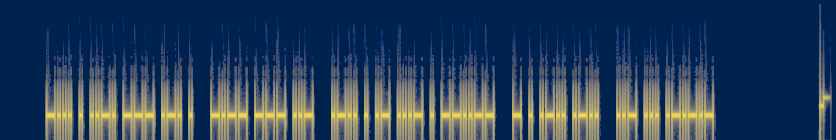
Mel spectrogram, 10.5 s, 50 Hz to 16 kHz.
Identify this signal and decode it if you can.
Morse code, heard as a keyed tone, about 34 wpm, 700 Hz. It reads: BEFORE YOU LEAVE, TELL US.
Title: Sentences from Top 400 Words 35wpm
